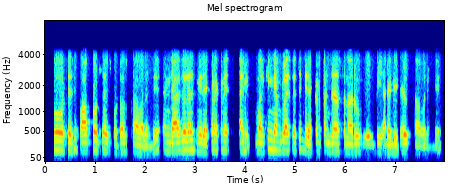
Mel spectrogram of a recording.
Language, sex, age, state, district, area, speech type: Telugu, male, 30-45, Andhra Pradesh, N T Rama Rao, rural, conversation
